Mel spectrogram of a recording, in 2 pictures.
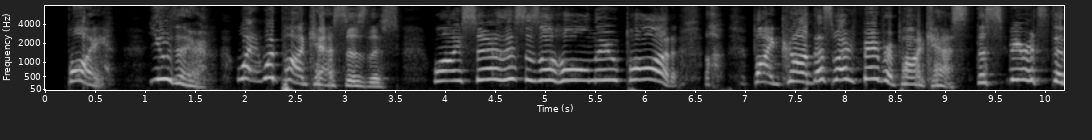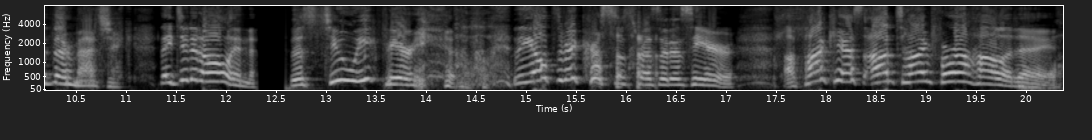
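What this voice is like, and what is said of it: Old miserly Victorian English character voice. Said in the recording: “in my Ebenezer Scrooge voice.”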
